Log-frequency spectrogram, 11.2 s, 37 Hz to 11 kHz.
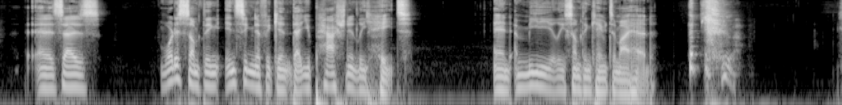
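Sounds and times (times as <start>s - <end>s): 
speech: 0.6s - 1.4s, 2.2s - 5.5s, 6.6s - 9.9s
sneeze: 9.2s - 9.9s.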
